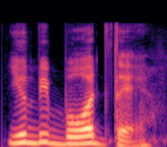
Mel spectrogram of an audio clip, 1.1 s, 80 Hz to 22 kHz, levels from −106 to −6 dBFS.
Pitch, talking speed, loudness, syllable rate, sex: 170 Hz, 215 wpm, -19 LUFS, 6.3 syllables/s, female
